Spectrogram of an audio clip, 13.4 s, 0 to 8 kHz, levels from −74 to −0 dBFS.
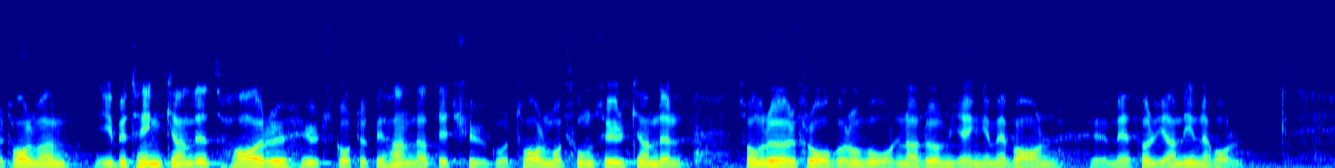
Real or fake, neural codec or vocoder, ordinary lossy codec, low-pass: fake; codec, 16 kHz, 16 kbps, FunCodec, trained on LibriTTS, 50 frames a second; none; 7.2 kHz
